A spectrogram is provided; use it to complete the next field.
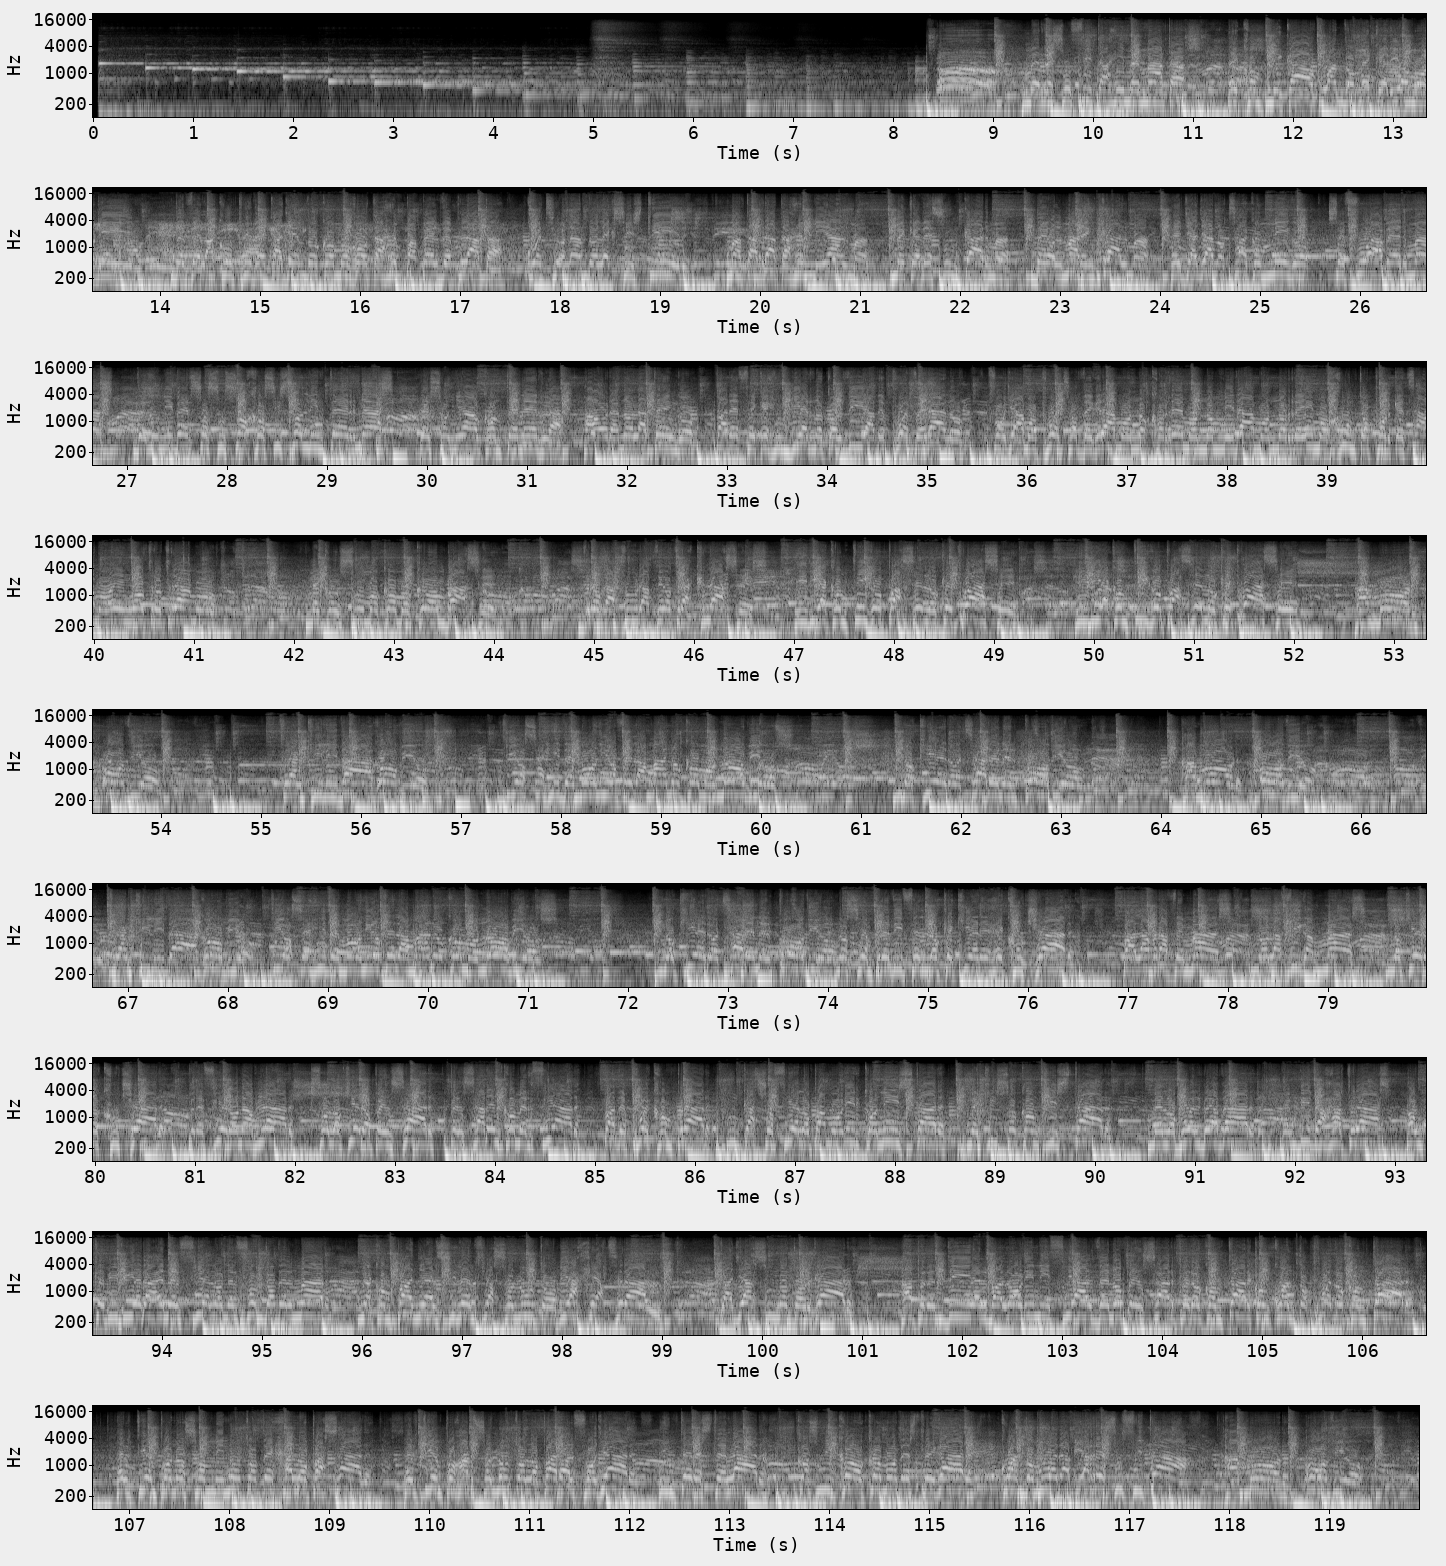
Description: Está grabado, editado, mezclado y masterizado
